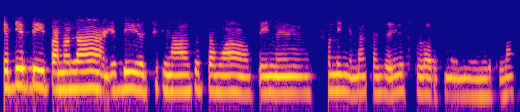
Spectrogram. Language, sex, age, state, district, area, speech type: Tamil, female, 30-45, Tamil Nadu, Pudukkottai, urban, conversation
